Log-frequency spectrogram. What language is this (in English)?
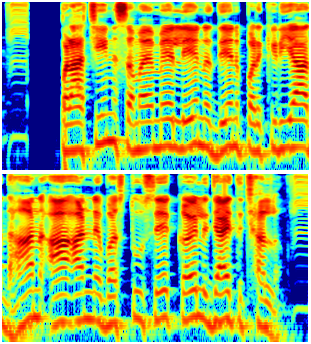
Maithili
